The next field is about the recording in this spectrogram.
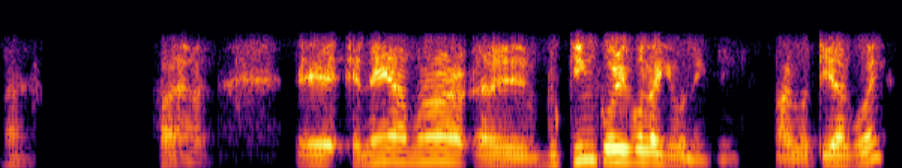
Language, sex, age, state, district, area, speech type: Assamese, male, 30-45, Assam, Sonitpur, rural, conversation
